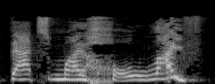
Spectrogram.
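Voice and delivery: high, slow, emphatic realisation; stunned recognition. Retold or imitated. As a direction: act out seeing yourself in the story. Prisoner recognises himself in Gideon.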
